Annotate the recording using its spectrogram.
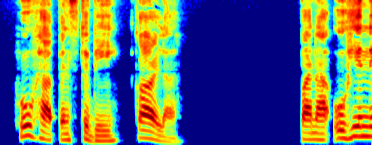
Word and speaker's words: panauhin: The next word is panauhin. Panauhin. Panauhin. Panauhin is spelled as P-A-N-A-U-H-I-N.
